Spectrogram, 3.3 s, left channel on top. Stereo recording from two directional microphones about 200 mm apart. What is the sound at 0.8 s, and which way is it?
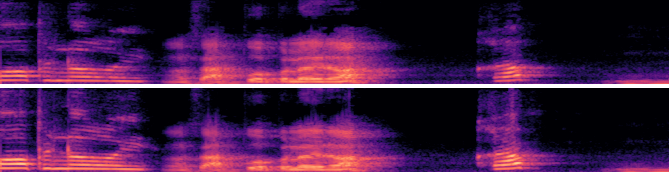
Speech, 25° right (ahead or behind).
